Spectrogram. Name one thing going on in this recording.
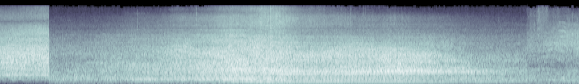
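A rally car engine roars through a bend and fades into the distance.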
